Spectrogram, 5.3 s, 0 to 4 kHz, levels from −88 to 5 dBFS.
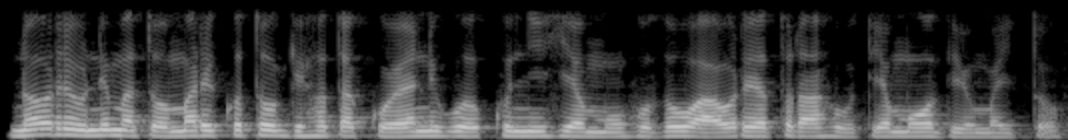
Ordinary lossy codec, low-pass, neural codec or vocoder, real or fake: none; 3.6 kHz; none; real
